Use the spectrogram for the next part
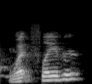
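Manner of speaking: high rising puzzled query; confused question. Retold or imitated. Pharmacy clerk to customer about the flavor, mock-confused question. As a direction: imitate a baffled clerk asking back.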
